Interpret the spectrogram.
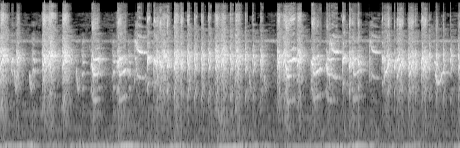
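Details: Genuine Madura long-tailed shrike singing to tutor songbirds: squawky, grating chatter and quick rasping trills in a continuous stream, with a few thin upslurred whistles, over a low background hum.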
